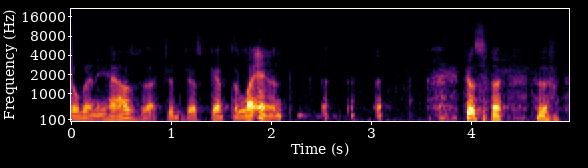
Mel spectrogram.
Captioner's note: laughs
